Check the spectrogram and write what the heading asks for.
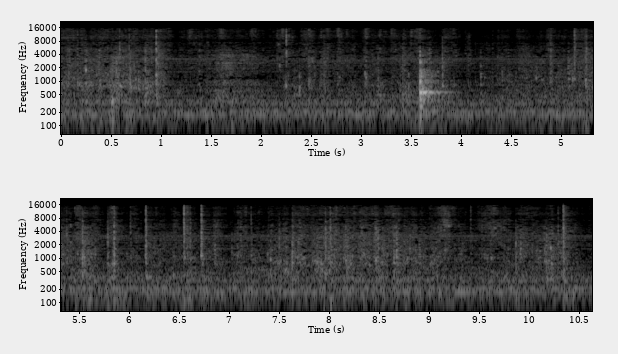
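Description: Whisk beating gram-flour (besan) batter in a stainless steel bowl: rapid clicking and tapping of the wires against the bowl, with one louder knock about three and a half seconds in. The batter is being beaten smooth so that no lumps form.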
